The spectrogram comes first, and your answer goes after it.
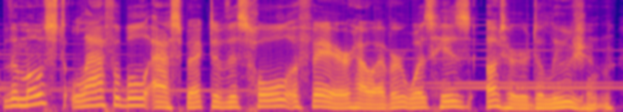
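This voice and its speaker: A man's voice: medium pitch, measured pace, lightly acted. Male performer as condescending Imperial storyteller, haughty and scornful, ornate scripted delivery, music underneath. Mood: contemptuous. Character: pompous, condescending Imperial man sneering at provincial peasants. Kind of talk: theatrical scripted recap narration. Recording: music behind the voice.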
